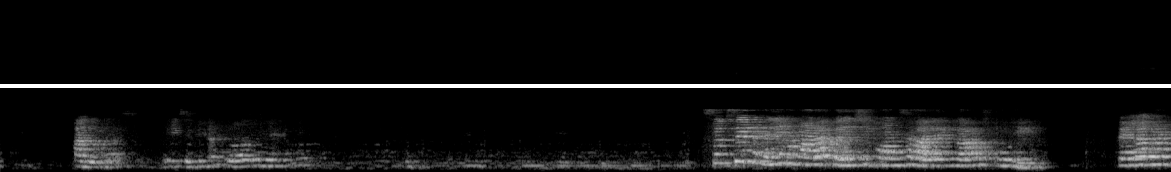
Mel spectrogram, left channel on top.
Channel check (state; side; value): silent; left; 59 dB below the other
